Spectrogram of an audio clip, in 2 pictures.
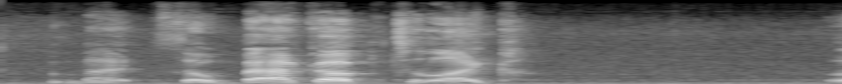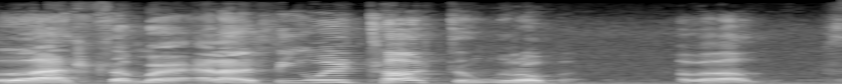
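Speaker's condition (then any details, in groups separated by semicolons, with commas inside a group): Friedreich ataxia; progressive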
